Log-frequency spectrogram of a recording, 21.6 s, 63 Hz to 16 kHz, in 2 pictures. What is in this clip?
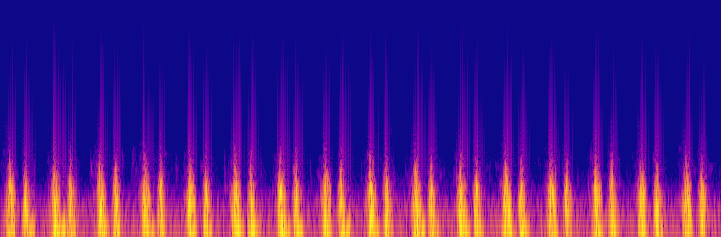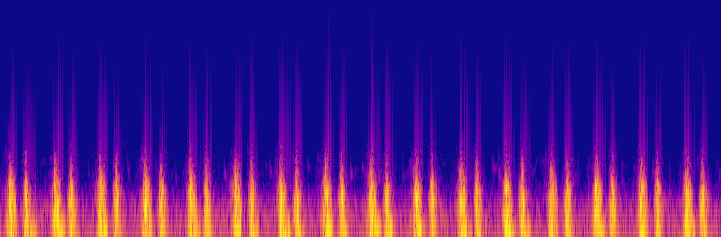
Heart beat.Pounding.Blood flows in the veins(6lrs)
The sound of an intensely pulsating heart muscle or heart. With concomitant blood pressure murmur. Created artificially. Hope this will be helpful to you. Enjoy it!
I ask you, if possible, to help this wonderful site (not me) stay afloat and develop further.
cinematic, stress, video, rhythm, pump, scary, thriller, dramatic, fear, blood, thump, contractions, afraid, heart-beat, pulse, noise, regular, horror, pumping, heart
